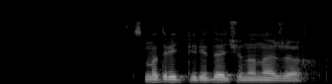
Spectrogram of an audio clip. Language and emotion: Russian, neutral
